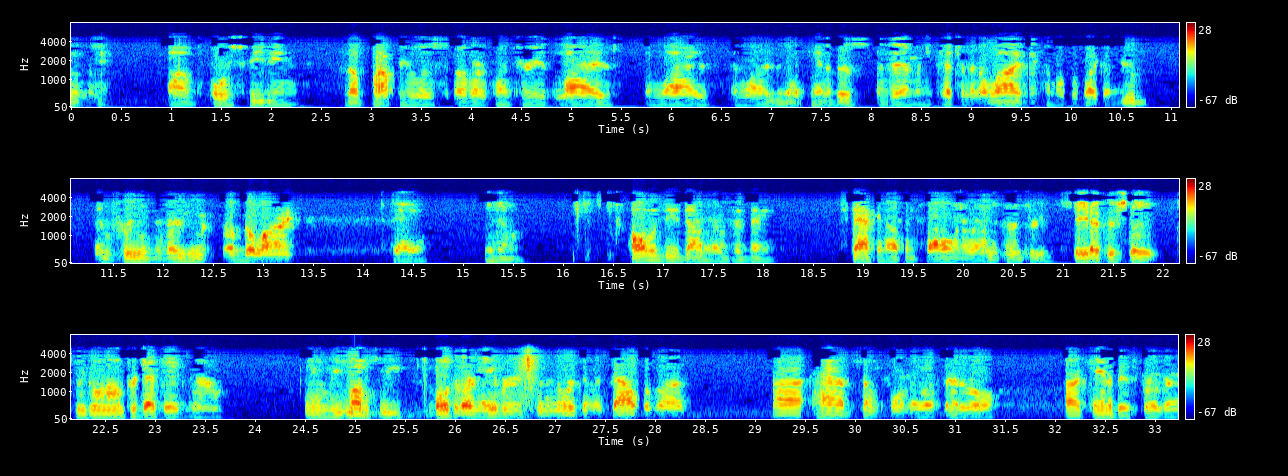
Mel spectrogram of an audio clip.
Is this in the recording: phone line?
yes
